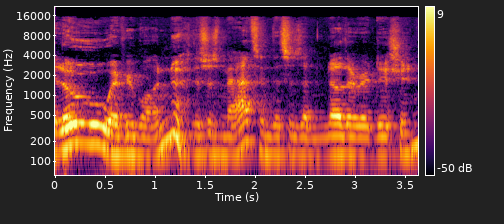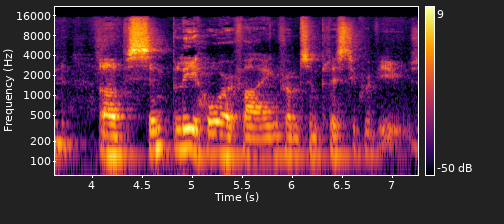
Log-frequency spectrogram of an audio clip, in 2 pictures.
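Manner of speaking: deliberately put-on deep voice. Opening a review with a greeting: put-on deep voice. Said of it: "I'm using my deep voice for this one".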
